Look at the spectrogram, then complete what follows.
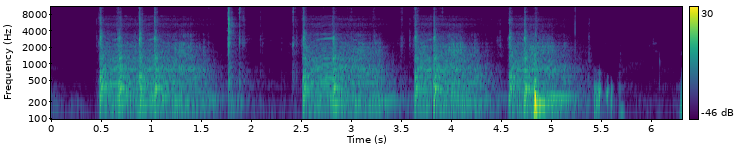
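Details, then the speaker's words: Bolens HT-23 garden tractor cranking on first start of the year: short churning bursts with cracks and a loud backfire pop; worn starter bendix struggles to engage, later pushed into place with a screwdriver to start. "was a backfire weird oh that kind of sucks look into that more yeah the starter we a bit of a tickle and uh try it again"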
